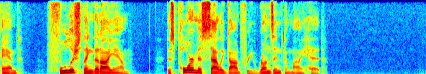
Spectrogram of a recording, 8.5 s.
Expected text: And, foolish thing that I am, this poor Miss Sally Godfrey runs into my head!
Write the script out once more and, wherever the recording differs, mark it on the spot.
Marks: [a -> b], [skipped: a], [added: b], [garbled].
And, foolish thing that I am, this poor Miss Sally Godfrey runs into my head!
